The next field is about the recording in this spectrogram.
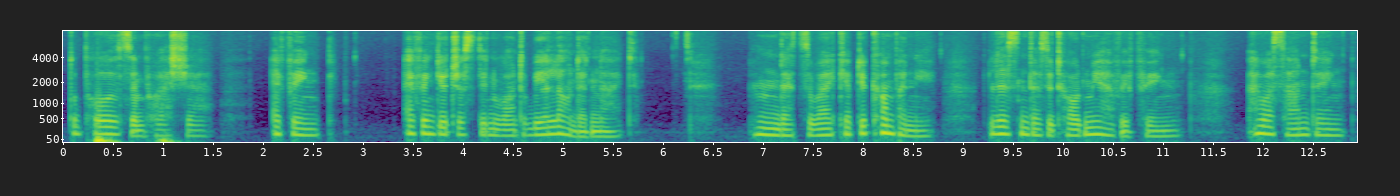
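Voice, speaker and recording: Slow, hushed vampire lover acted by a man. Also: mid-range voice, no echo, natural voice. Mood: amused, nostalgic. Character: two-hundred-year-old male vampire master, tender, possessive boyfriend. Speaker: ASMR voice actor. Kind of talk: intimate ASMR roleplay monologue.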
